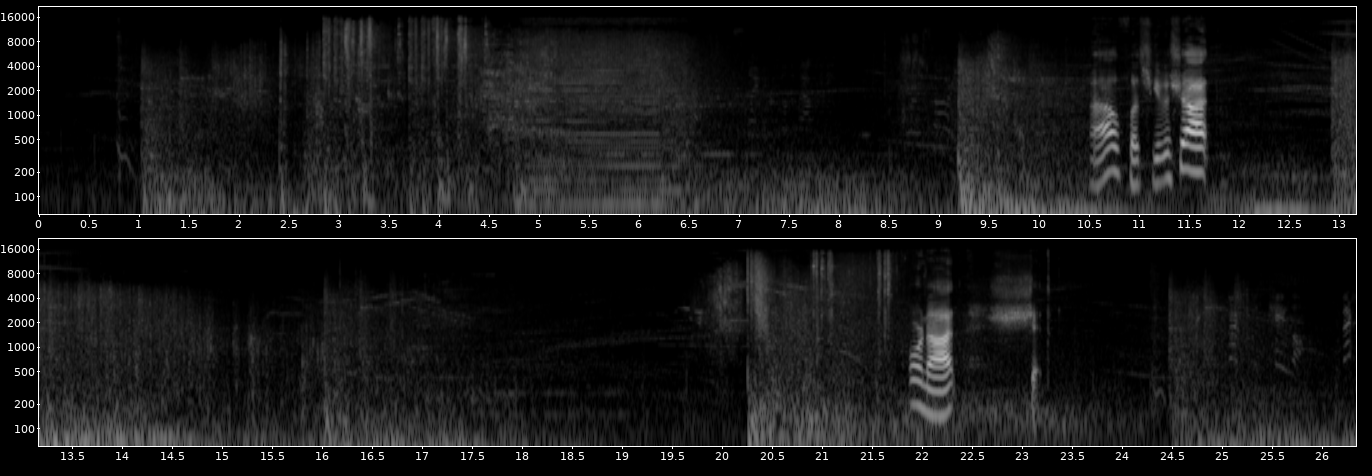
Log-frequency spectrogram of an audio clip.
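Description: Gunfire cracks and booms in bursts.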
